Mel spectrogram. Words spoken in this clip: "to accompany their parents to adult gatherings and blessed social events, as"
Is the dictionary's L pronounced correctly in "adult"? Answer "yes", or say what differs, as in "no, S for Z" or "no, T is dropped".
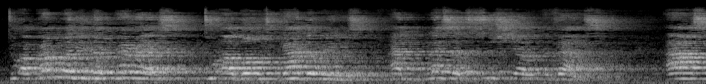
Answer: no, L is dropped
